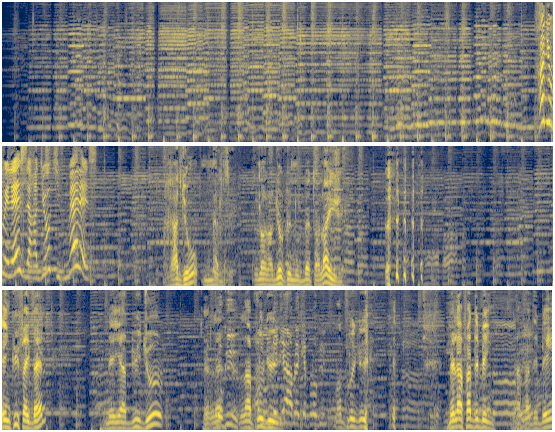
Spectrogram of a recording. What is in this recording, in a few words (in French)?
atelier patois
